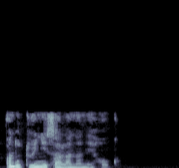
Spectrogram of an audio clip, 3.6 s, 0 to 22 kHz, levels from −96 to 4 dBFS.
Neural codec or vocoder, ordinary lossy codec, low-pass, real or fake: none; AAC, 32 kbps; 7.2 kHz; real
